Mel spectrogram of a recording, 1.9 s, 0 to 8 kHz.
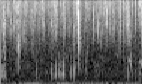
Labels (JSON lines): {"label": "biophony", "recorder": "SoundTrap 300"}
